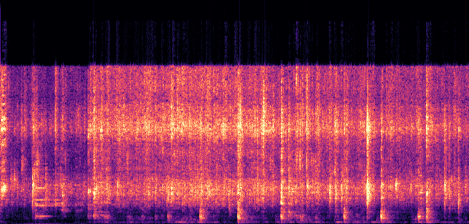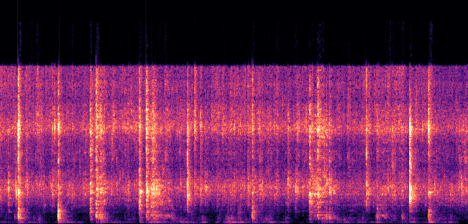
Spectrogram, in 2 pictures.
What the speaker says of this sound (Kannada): ಈಗ ಈರುಳ್ಳಿ ಎಲ್ಲ ಹುರ್ಕೊಂಡಿದೆ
